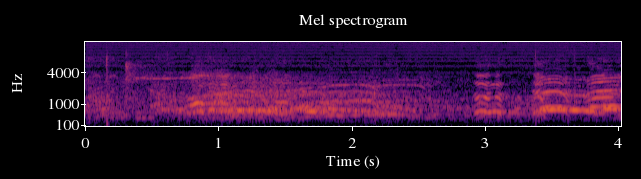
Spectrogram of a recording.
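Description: Live match sound from a football pitch: several distant voices calling and shouting over each other, with a louder burst of calls about three seconds in and again near the end.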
